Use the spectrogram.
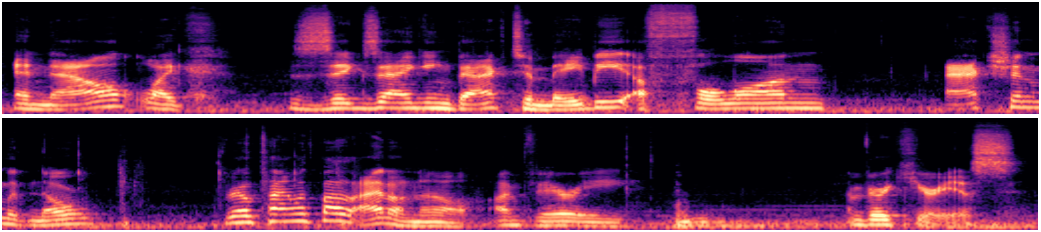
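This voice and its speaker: Guy livestreaming a game, middling pitch, rambles and muses out loud, noise behind him. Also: lively intonation, measured pace. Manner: rambling, musing, thinking aloud. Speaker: game streamer. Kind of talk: casual livestream chat over gameplay.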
